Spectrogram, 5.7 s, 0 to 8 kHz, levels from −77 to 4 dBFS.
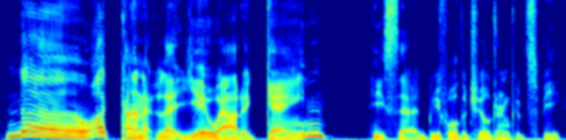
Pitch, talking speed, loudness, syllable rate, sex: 130 Hz, 150 wpm, -18 LUFS, 3.6 syllables/s, male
